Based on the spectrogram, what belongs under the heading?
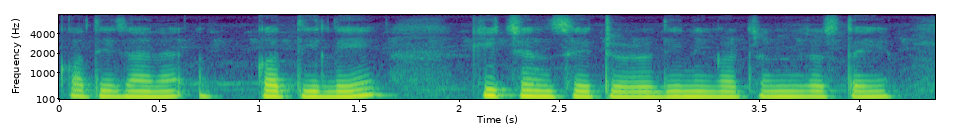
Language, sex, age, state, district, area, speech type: Nepali, female, 45-60, West Bengal, Darjeeling, rural, spontaneous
